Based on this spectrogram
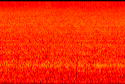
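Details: Oil boiler burner with a stack switch, fired during annual service: a steady, even roar with a faint constant hum and no pulsing or rumble. The burner lit cleanly and runs normally.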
